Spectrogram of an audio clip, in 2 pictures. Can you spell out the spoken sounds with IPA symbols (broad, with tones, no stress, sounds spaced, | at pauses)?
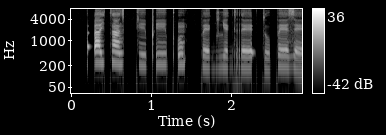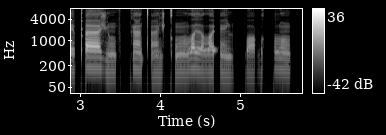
ʔ æ˦ j t æ̃˦ z kː i˧ pʼ iː˦ pʼ ũ˦ pː e˧ ɡ ʎ e˧ ɡ r eː˧ ʔ t u˨ p eː˦ z eː˨ pʼ æː˦ ʒ ũː˨ f kː æ̃˦ tʼ æ̃˨ ʒ kʼ ũː˧ lˠ iː˦˨ lˠ e˧ ʔ ẽ˨ ʎ pː ɒ˧ ɡ | lˠ ũ˨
